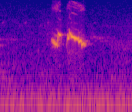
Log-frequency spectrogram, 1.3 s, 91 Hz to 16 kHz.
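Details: Red-whiskered bulbul at a decoy trap used for competitive-singing fights, 13 February 2016: a brief two-part whistled phrase, a sharp note then a longer slurred falling one, against quiet low hum.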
